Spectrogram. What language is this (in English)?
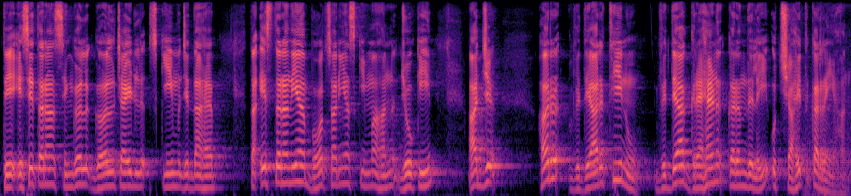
Punjabi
